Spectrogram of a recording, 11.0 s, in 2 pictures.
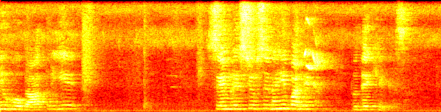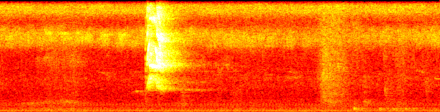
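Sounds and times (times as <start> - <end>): bird chirp: 3.8 - 4.2, 7.1 - 9.2.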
